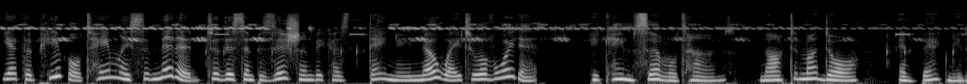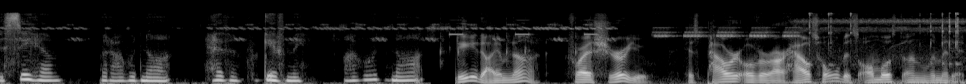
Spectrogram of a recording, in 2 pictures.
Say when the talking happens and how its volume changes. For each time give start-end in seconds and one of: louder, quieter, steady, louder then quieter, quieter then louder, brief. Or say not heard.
0.0-19.2 steady.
